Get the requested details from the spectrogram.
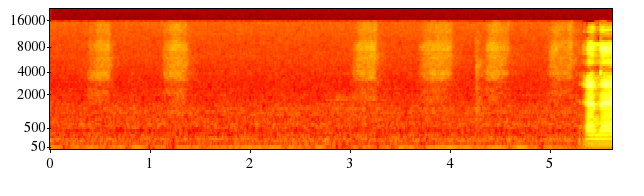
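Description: A paintbrush dabs and brushes softly against canvas.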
